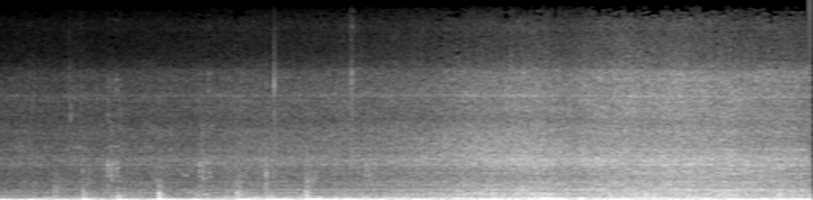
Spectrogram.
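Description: Steady low rumble of a train in an open-air railroad coach, with a few light clicks in the first half. About halfway through, a hiss swells as a steam locomotive and its coaches come past on the adjacent track.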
